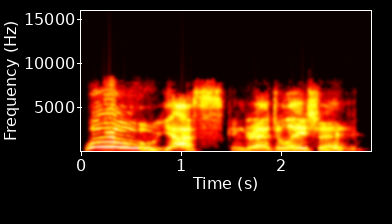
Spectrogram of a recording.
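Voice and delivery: high, loud woo; hyped giveaway announcement. Real, not acted. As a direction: whoop for the winner. Cheering the giveaway prize.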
